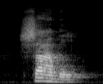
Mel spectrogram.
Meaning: 1. sabre (Commonwealth), saber (US) (sword with a narrow, slightly curved blade) 2. sable (Martes zibellina) 3. sable, the colour black
- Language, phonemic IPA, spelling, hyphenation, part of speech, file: Dutch, /ˈsaː.bəl/, sabel, sa‧bel, noun, Nl-sabel.ogg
